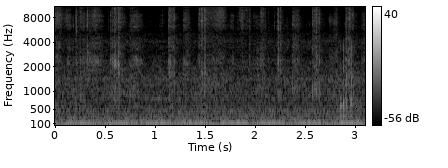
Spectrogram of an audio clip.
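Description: Scissors snip through paper while cutting out a paper dragon puppet piece, a close, steady series of soft rasping cuts with no voices.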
